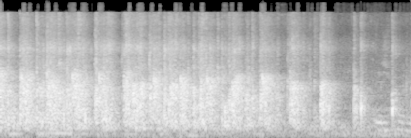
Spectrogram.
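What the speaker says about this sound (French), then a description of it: "Je vous demande d'applaudir chaleureusement." An audience applauds warmly at a conference on immigration and integration, loud close clapping that is dense at first and thins into scattered claps, with a voice speaking over it.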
